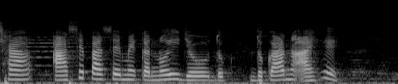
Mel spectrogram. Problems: constant background noise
